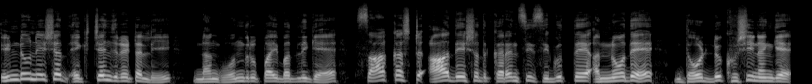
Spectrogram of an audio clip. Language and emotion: Kannada, happy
